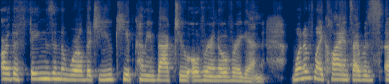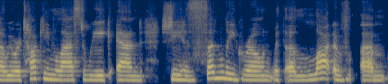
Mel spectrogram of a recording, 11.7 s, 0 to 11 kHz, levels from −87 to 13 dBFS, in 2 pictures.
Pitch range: 180-220 Hz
